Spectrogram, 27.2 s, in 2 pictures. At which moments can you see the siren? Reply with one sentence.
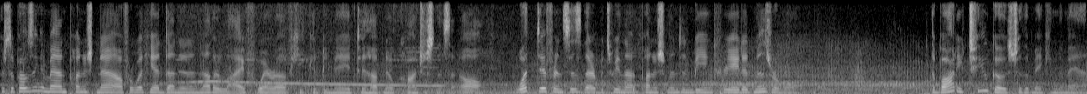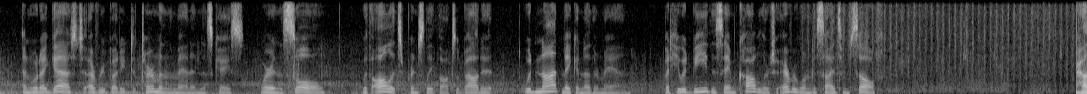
The siren can be heard from 2.1 to 5.6 s.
